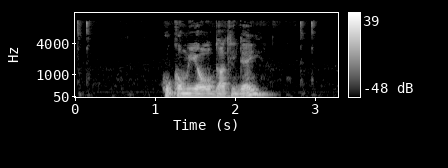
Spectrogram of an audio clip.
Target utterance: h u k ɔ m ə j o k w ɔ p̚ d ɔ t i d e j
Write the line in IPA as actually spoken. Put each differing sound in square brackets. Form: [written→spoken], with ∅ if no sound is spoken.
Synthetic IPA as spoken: h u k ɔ m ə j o [k→∅] w ɔ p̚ d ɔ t i d e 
